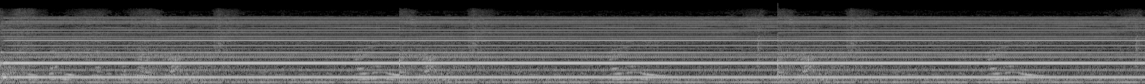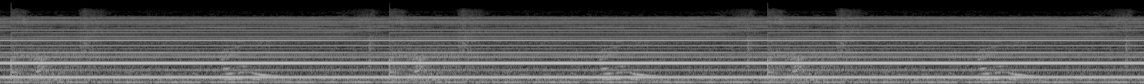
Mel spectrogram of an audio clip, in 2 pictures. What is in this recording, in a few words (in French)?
ronfleur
